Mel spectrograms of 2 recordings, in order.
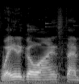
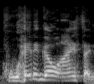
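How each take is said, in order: First: The phrase is said in a condescending, mocking tone. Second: The phrase is said in a sincere, approving tone. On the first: The person is mocking the other as not clever. "it sounds condescending" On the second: The person genuinely praises the other as correct. "But in this case"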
